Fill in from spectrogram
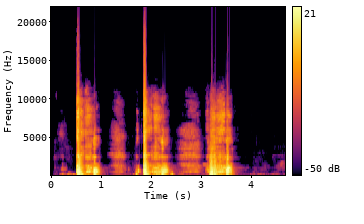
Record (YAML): exhalation_length: 4.7 s
exhalation_amplitude: 32768
exhalation_signal_mean_std_ratio: 0.4
survey_phase: beta (2021-08-13 to 2022-03-07)
age: 45-64
gender: Female
wearing_mask: 'No'
symptom_cough_any: true
symptom_new_continuous_cough: true
symptom_runny_or_blocked_nose: true
symptom_shortness_of_breath: true
symptom_sore_throat: true
symptom_abdominal_pain: true
symptom_diarrhoea: true
symptom_fatigue: true
symptom_fever_high_temperature: true
symptom_headache: true
smoker_status: Never smoked
respiratory_condition_asthma: false
respiratory_condition_other: false
recruitment_source: Test and Trace
submission_delay: 2 days
covid_test_result: Negative
covid_test_method: LFT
